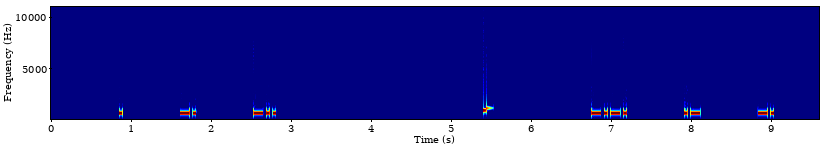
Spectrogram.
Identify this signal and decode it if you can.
Morse code, heard as a keyed tone, about 30 wpm, spaced as for 10 wpm, 690 Hz. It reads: END CAN
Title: 6x Character Spacing - Top 300 Words - 30wpm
